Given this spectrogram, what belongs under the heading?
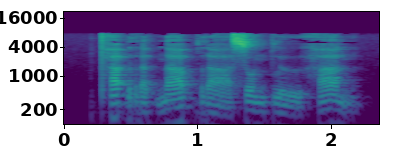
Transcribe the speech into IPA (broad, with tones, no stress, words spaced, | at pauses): pʰa˥˩ʔra˨˩t̚ naː˦˥p̚raː˨˩ so˧nplɯː˨˩ ha˥˩n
